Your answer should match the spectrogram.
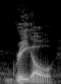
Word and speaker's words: griot: And the book is called Race, Religion, and Reflection, and I am referred to in my poetry as the Octo Griot. The T is silent in the word, so you can't find it in a dictionary.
